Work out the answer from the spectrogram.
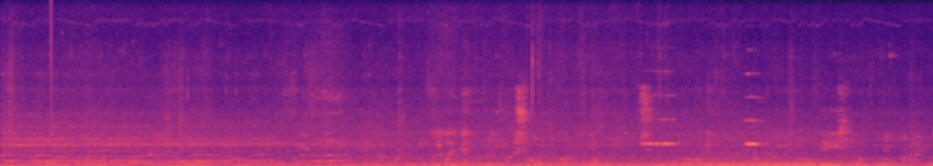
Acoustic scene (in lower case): subway train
